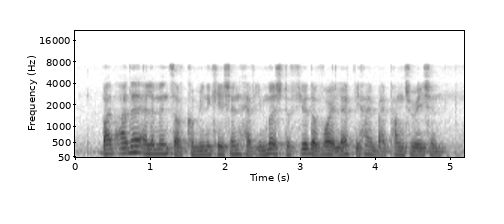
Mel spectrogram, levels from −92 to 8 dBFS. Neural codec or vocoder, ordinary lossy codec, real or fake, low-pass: none; none; real; 7.2 kHz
